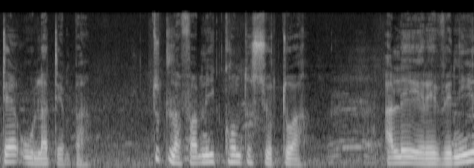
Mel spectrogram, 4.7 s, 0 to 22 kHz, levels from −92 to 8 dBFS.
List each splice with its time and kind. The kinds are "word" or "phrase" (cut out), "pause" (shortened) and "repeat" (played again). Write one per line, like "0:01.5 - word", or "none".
none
